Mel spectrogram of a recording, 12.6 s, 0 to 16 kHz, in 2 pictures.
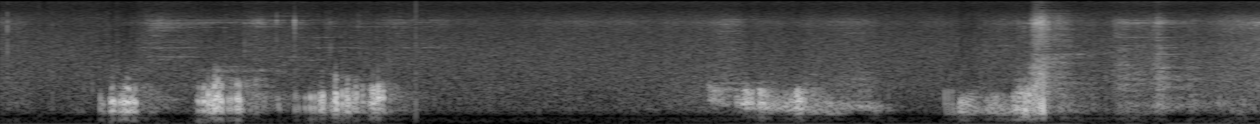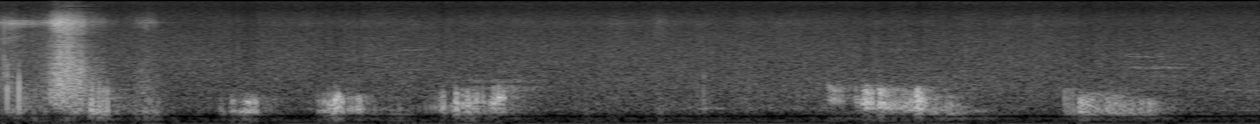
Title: Blue diamond tummy growl 2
